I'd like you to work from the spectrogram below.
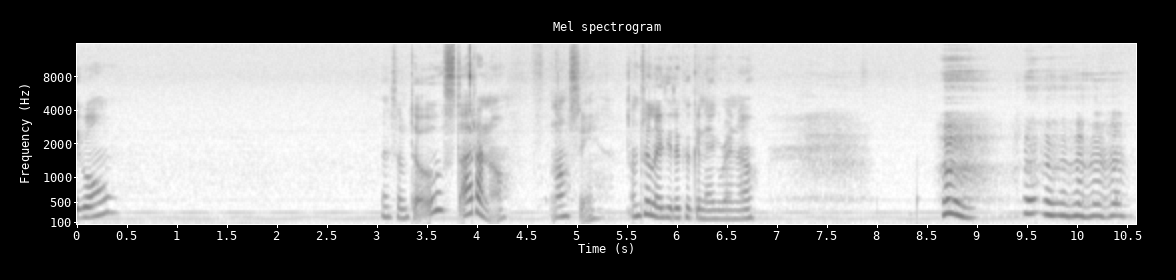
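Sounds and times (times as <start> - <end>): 
speech: 0.0 - 0.5, 3.0 - 6.9, 8.6 - 10.5
person yawning: 8.6 - 10.5.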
